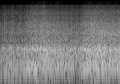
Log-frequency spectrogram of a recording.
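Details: Air-cooled car idling after a cold start, with fuel dripping from an old fuel line: a steady, even hum with light busy chatter and no knocks or misses; a great little runner.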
